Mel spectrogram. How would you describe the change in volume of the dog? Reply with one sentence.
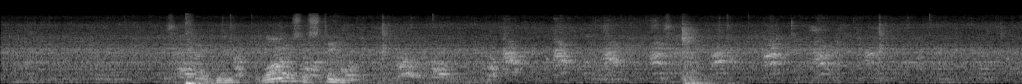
The volume of the dog stays about the same.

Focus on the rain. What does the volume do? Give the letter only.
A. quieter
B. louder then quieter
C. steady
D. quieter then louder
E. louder
C.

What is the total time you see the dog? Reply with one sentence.
You can hear the dog for 7 seconds altogether.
